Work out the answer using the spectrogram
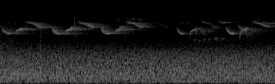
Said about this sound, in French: Mésanges juppées qui chantent un petit peu comme une bille qui rebondirait vite sur du carrelage. Là. Ça fait une vibration très aiguë. Elle nous passe au-dessus là.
